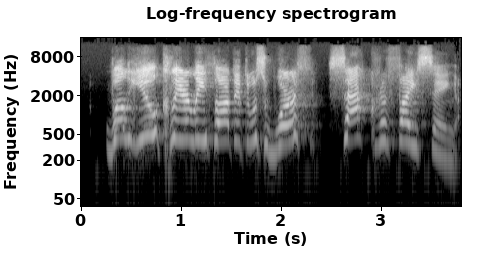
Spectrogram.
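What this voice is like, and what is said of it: Yelling, raised angry voice. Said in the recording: “I'm sorry that I'm yelling.”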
